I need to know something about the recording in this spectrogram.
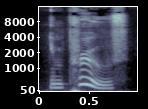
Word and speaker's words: improve: seeing your english improve stress on the second syllable improve over time you'll start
